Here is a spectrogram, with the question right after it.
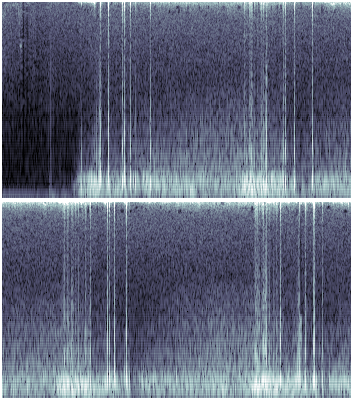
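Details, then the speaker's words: Coarse crackles in a lung auscultation teaching example: low, popping crackles through each breath, said to indicate airway secretions, to change with coughing, and to occur in inspiration or expiration. "bom acreditação grossa ela vai ter como característica ela indica secreção ea se altera com a tosse"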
